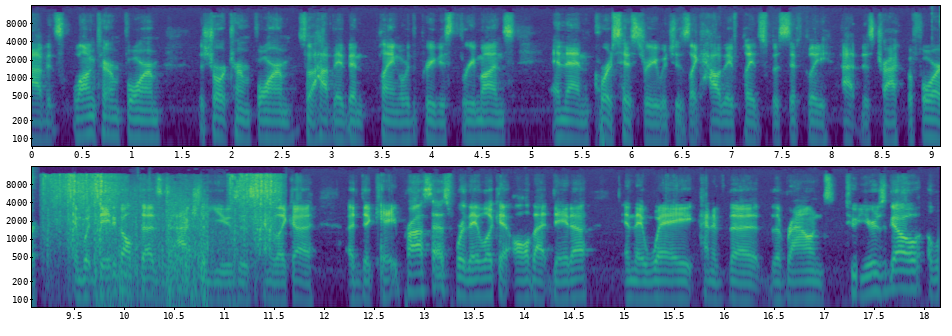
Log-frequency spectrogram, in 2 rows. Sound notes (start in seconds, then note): 9.1 papers shuffle; 9.5 thunder booms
